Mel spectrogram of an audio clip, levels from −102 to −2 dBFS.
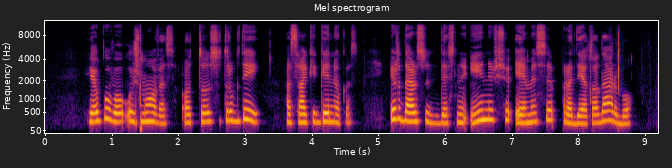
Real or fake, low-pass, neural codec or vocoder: real; 10.8 kHz; none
